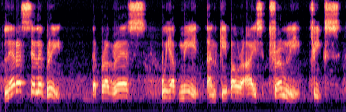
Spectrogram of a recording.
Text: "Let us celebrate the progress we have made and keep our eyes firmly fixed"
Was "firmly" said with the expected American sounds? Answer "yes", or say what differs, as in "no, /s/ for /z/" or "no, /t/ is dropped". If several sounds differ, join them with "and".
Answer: yes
